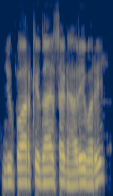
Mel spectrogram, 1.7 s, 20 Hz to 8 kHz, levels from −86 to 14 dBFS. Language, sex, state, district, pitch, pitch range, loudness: Hindi, male, Chhattisgarh, Raigarh, 165 Hz, 160-170 Hz, -14 LUFS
